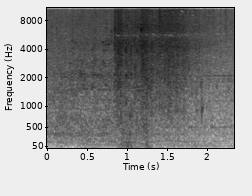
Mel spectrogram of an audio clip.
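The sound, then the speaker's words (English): Rushing rainwater pours steadily down a storm drain with a broad hiss, swelling into a louder gushing surge for about half a second before settling back into a continuous wash. No voices. “Washed it right down the storm drain.”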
